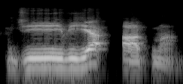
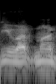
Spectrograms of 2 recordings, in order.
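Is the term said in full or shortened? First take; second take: full; shortened. First: It is said in full as two words. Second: It is said shortened as one word. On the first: "the right way to say it is Jiviya Atma" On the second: "But we say Jivatma"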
